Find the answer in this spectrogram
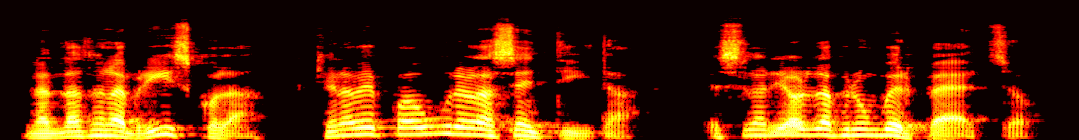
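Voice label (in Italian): "briscola", dialettale crespinese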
